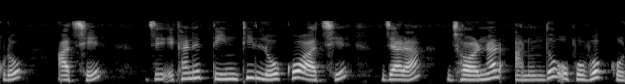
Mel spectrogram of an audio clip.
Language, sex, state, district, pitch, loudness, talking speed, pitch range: Bengali, female, West Bengal, Jhargram, 240 Hz, -20 LUFS, 125 wpm, 215-295 Hz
